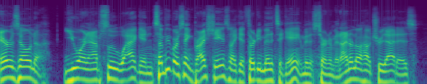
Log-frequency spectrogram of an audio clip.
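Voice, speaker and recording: A man's voice: mid-range voice, expressive, rapid-fire, no room sound, clean studio sound. A man from Texas with a light Texan accent, hosting a casual solo sports talk show, rambling, joking and thinking aloud. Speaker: podcast host.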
